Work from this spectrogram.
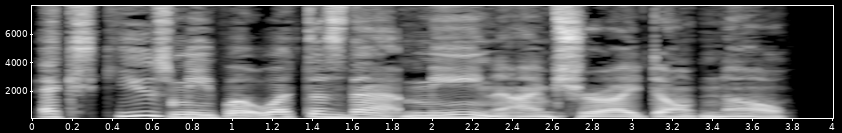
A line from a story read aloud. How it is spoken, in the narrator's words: piped up Eleanor, age 8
